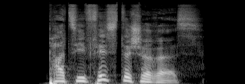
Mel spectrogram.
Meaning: strong/mixed nominative/accusative neuter singular comparative degree of pazifistisch
- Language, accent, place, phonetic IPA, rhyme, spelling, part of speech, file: German, Germany, Berlin, [pat͡siˈfɪstɪʃəʁəs], -ɪstɪʃəʁəs, pazifistischeres, adjective, De-pazifistischeres.ogg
